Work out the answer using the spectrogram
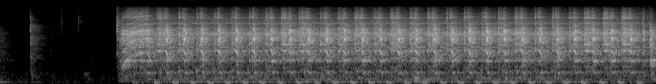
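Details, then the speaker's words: Elstar 150cc single-gear 2WD quad bike, long stored, spark plug cleaned: the starter chugs evenly about three times a second for over five seconds but never catches. Cranks but won't start; owner suspects spark or a bad plug, later found to have good spark. "but i'm not sure i have spark so i have to test that could be it's a bad plug it's clean now but it could be bad"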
